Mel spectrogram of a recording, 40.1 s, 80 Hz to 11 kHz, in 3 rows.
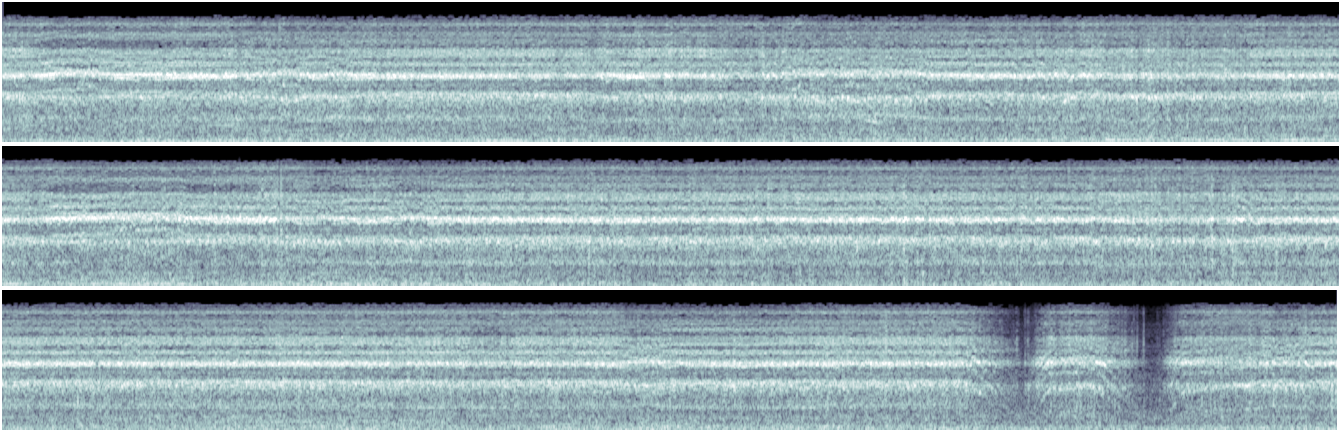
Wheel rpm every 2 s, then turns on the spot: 160, 160, 160, 160, 160, 160, 160, 160, 160, 160, 160, 160, 160, 160, 160, 160, 160, 160, 100, 110.
none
